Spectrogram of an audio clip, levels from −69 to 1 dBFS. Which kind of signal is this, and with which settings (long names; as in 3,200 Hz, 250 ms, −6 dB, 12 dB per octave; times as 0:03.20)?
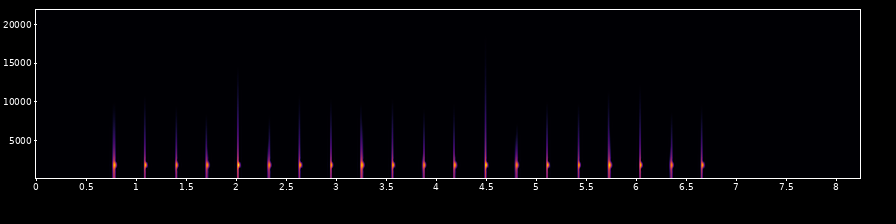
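click track 194 BPM, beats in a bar 4, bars 5, 1,820 Hz, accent 6 dB −3 dBFS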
